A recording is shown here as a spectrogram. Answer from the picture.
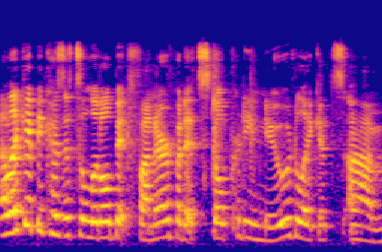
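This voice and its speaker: Over noticeable background noise, a woman talks at a very fast pace in a high pitch with ordinary pitch variation. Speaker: beauty vlogger. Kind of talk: casual product review vlog. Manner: chatty with filler words.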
